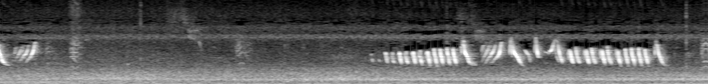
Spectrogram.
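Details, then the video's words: Lined seedeater, also called tucero, corbatita or bengalí: a fast series of high, sharp repeated chirps in quick bursts, a short phrase at the start and a longer rapid run in the second half, over steady low rumbling noise. "CANTO DE TUCERO - CORBATITA - BENGALÍ - Sporophila lineola"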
